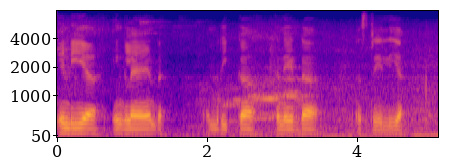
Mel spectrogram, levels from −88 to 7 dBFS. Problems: constant background noise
